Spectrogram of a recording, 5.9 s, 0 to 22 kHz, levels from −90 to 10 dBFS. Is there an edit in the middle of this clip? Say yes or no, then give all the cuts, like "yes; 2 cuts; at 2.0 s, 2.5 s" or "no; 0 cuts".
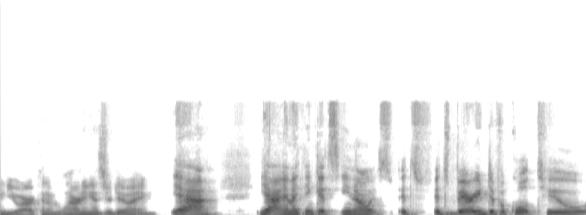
yes; 2 cuts; at 1.6 s, 4.3 s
